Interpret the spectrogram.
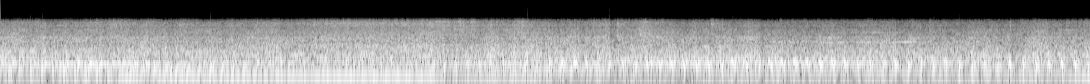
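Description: Steady running noise of a passenger train, heard from inside the carriage as it travels at speed. A low hum in the first few seconds fades out about three seconds in.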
